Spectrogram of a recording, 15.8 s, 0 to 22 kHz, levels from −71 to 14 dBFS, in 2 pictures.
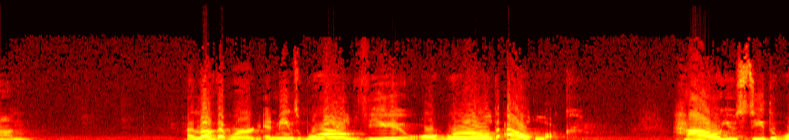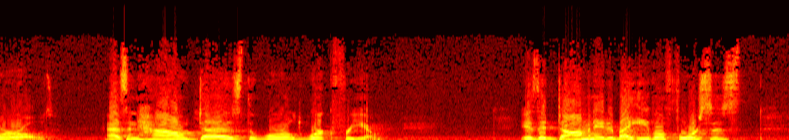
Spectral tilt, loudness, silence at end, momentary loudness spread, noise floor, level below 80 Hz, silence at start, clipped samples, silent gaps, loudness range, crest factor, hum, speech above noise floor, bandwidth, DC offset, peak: -4 dB/octave; -8 LUFS; 0.5 s; 12 LU; -38 dBFS; -44 dBFS; 0 s; 0.2%; none; 4 LU; 8 dB; none; 31 dB; 16.5 kHz; under 0.1%; 0 dBFS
